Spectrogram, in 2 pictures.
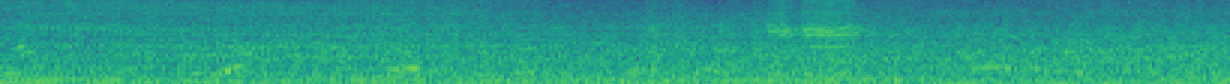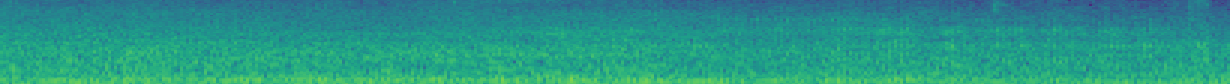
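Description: Steady roadside traffic noise from a busy highway, with a low, even engine hum running throughout.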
